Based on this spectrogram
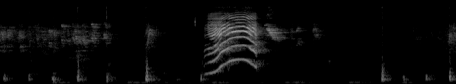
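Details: Pet rose-ringed parakeet talking and saying "mummy": one loud rising-and-falling harmonic utterance in the middle, surrounded by soft clicks and light tapping sounds.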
